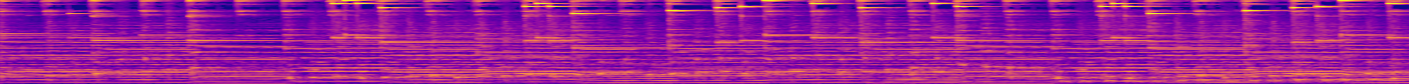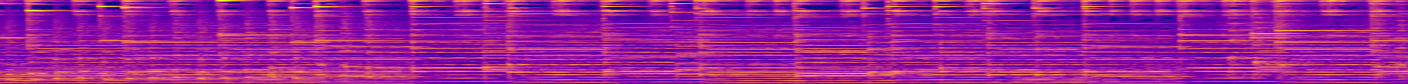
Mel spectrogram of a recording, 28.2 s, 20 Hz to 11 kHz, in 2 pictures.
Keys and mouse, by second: 1.7 F6, 3.7 click, 5.1 click, 7.4 click, 8.9 click, 10.0 click, 12.3 click, 13.5 click, 14.5 click, 15.4 click, 20.1 click, 24.1 F6, 25.5 click, 26.3 click.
